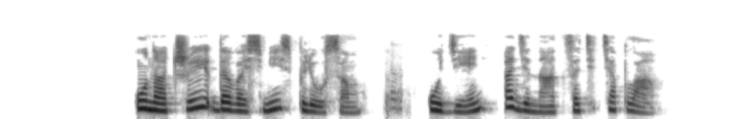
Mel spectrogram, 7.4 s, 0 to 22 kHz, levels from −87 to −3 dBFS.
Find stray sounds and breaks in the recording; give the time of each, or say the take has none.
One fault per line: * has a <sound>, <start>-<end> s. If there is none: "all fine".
* has a laugh, 3.8-4.0 s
